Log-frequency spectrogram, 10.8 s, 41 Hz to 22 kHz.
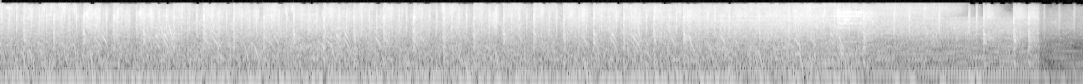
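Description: An M247H machine gun turret in Halo Reach fires sustained bursts of 12.7mm explosive rounds, a loud, dense, rapid stream of heavy shots that continues without pause for nearly the whole stretch before tapering off at the end.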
